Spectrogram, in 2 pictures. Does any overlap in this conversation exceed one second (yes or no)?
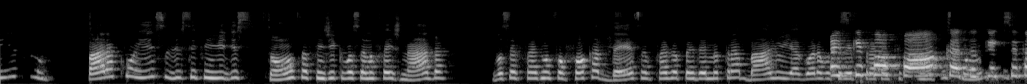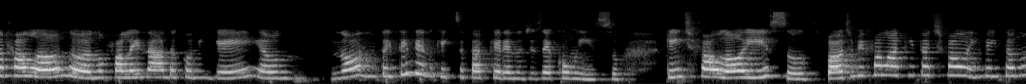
yes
